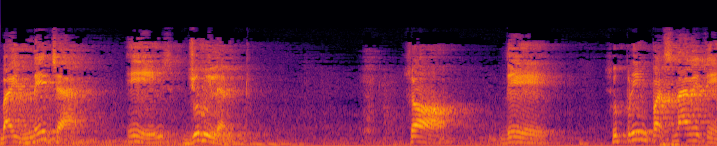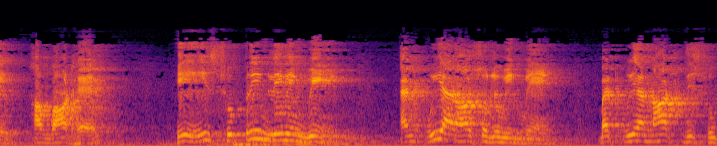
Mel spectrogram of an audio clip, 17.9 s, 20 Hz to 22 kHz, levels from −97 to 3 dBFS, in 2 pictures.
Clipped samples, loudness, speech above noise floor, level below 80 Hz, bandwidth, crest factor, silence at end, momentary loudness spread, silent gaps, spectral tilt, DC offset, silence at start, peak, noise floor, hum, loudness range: under 0.1%; -18 LUFS; 25 dB; -42 dBFS; 10.5 kHz; 18 dB; 0 s; 21 LU; none; -3.5 dB/octave; 1%; 0 s; -4 dBFS; -44 dBFS; none; 4 LU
